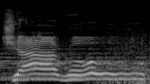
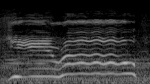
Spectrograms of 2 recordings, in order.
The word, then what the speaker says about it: gyro: He's going to get a gyro, although it's technically pronounced hero.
